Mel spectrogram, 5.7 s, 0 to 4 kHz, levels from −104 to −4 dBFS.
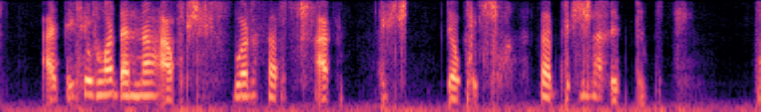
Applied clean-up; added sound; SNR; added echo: neural diffusion model UNIVERSE++.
